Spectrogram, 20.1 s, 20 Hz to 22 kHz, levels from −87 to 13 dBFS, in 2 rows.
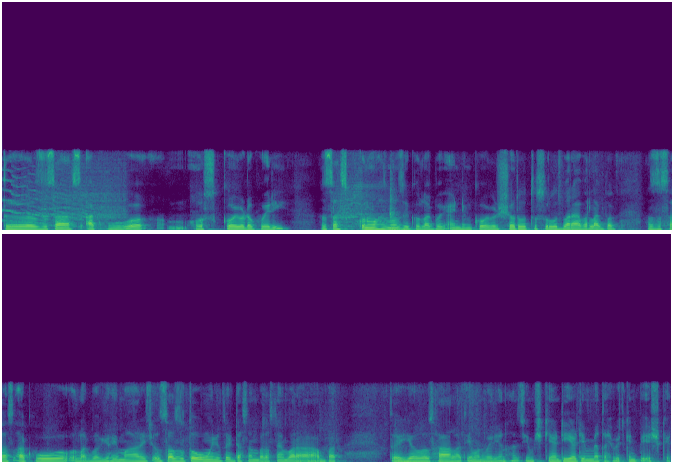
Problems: background sounds at intervals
